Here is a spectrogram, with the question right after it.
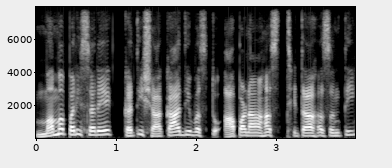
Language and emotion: Sanskrit, neutral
